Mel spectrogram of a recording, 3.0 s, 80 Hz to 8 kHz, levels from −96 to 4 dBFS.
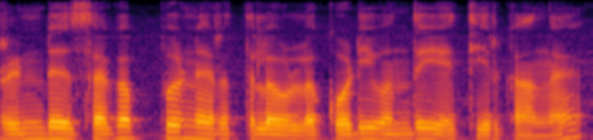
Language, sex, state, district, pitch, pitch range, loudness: Tamil, male, Tamil Nadu, Nilgiris, 110 Hz, 105-120 Hz, -18 LUFS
